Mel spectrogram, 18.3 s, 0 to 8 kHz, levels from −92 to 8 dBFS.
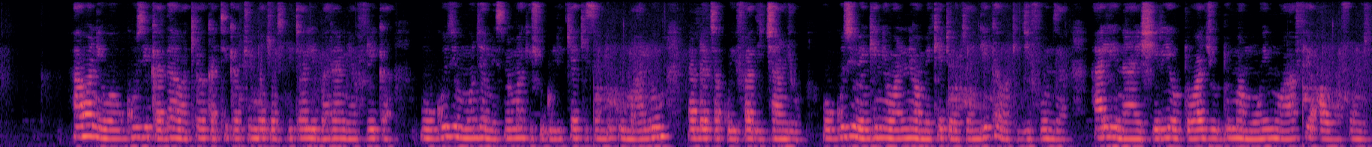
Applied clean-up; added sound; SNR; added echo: neural separator model SepFormer DNS4.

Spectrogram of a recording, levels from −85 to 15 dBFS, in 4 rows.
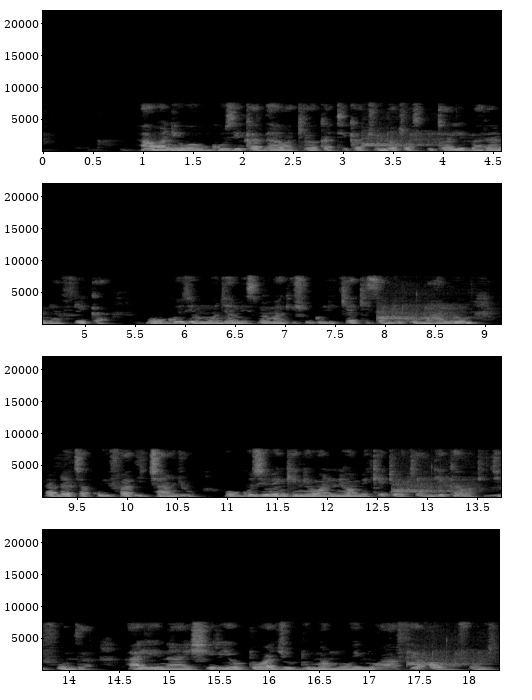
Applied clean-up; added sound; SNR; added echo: classical method WPE with log-MMSE.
